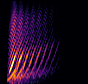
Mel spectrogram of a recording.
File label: SE MAP ROAD COUNTUP; maimai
